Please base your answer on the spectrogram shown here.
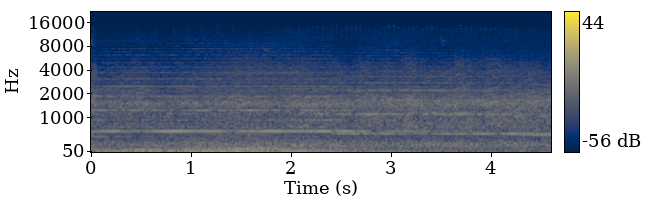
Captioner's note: birds squawking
